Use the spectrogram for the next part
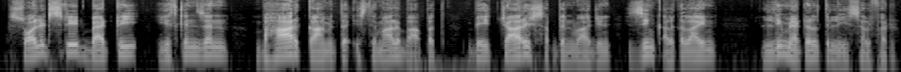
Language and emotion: Kashmiri, neutral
